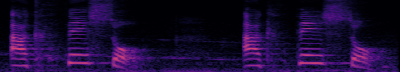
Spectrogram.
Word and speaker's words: acceso: 所以这个单词读作 acceso，acceso，好。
